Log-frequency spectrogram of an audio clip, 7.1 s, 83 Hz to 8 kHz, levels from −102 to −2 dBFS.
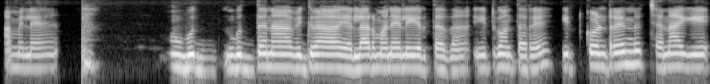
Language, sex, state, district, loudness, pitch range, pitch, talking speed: Kannada, female, Karnataka, Bellary, -15 LUFS, 200-220 Hz, 205 Hz, 75 wpm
